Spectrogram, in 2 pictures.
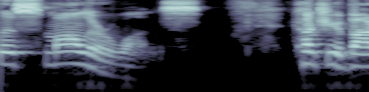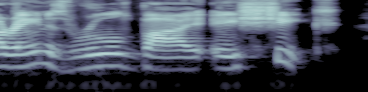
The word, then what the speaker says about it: Bahrain: others number three the country of Bahrain or Bahrain I prefer Bahrain the country of Bahrain consists of a large island as well as smaller ones country of Bahrain is ruled by a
